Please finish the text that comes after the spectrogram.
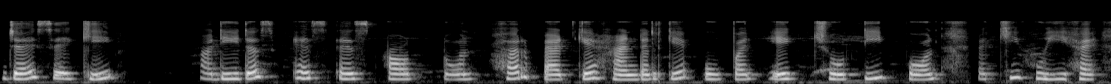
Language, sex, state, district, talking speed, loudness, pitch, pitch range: Hindi, female, Karnataka, Bangalore, 95 wpm, -19 LUFS, 255 Hz, 240-280 Hz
